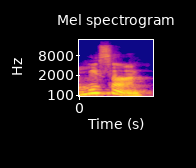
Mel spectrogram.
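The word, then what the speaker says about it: listen: सकते हैं हम इसको नेक्स्ट होता है हमारा लिसन आपने सुना होगा लिसन लिसन मींस होता है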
